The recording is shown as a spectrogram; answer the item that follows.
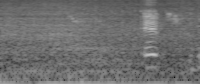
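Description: A steady low motor hum, with one short spoken word about one and a half seconds in.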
